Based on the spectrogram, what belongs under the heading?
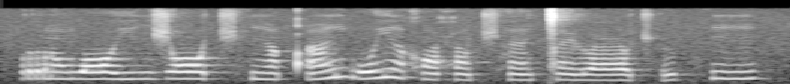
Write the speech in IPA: r ɔ̃ β ɔː j i ʒ ɔː t͡ʃʰ ĩ qʼ ĩ b o j ĩ χ ɔ̃ ħ ɔ̃ t͡ʃʰ ɛ̃ ǀ ɛ̃ ɭ ʊ ʕ ʊ t͡ʃʼ ʉ pʰ ĩ

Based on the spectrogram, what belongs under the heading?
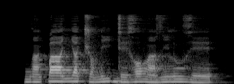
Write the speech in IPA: w ã˨ k͡p aː˦ ɲ a˦ t͡ʃ ɔ˨ n iː˦ ɡ eː˨ ɣ ɔ˦ β ã˨ z ĩ˦ l uː˦ ɣ eː˨

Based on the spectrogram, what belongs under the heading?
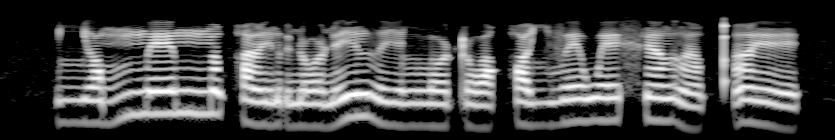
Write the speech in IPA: ʎ ʌ˨ mː e˦ mː ẽ˦ q j ĩ˨ r ɳ o˨ ɳ ĩ˦ ð i˨ lː o˨ ʈ o˨ q u˨ ʎ v e˦ w e˦ x ɛ̃˦ ʁ ɛ̃˨ qʼ ẽ˦˨

